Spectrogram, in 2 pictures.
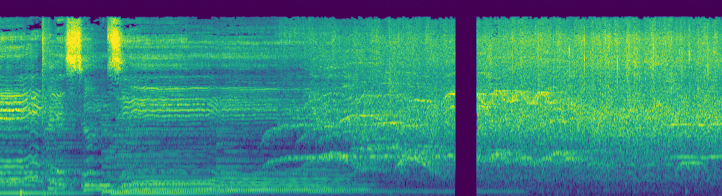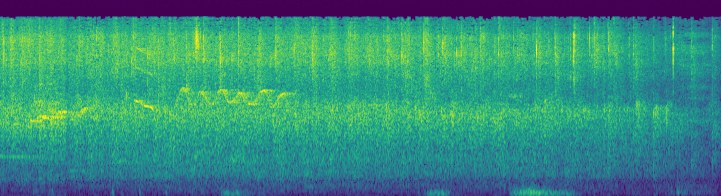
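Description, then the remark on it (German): A song by musicians ends with sustained harmonic singing, then after a brief break an audience bursts into loud, steady applause for the musicians that carries on for about fifteen seconds before slowly tapering off. “Ihr kriegt immer den ganzen Applaus.”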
